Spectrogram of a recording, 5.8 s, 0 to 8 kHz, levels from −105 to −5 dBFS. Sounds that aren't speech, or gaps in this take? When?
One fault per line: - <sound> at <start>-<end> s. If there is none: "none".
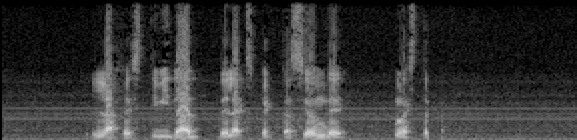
- dropout at 4.3-4.4 s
